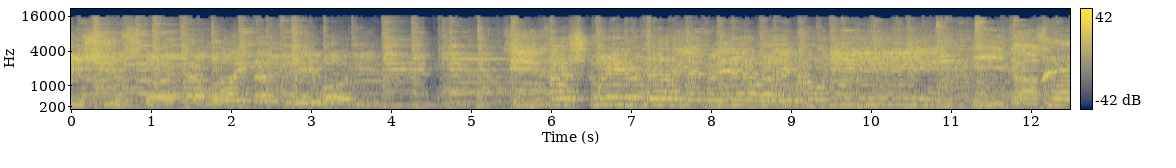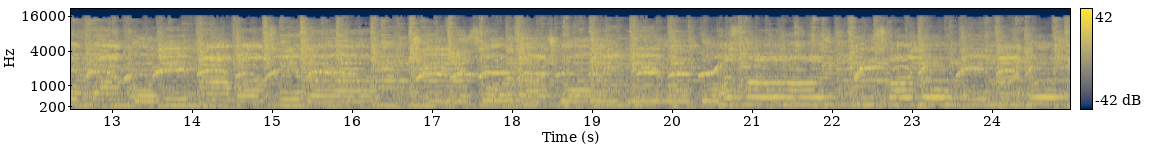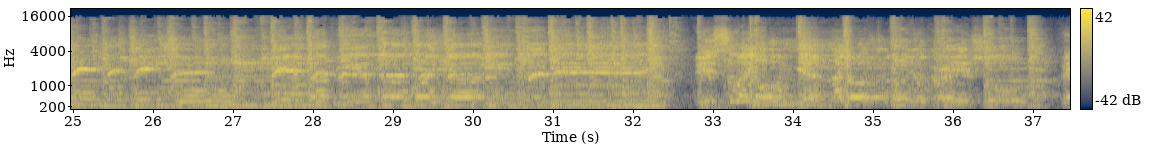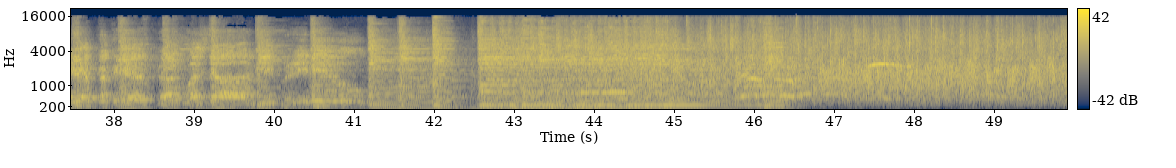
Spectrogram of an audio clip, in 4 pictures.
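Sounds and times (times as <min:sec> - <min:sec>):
acoustic guitars playing: 0:00.0 - 0:46.6.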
